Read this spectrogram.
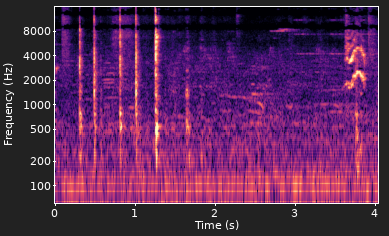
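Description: A metal latch clicks open.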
